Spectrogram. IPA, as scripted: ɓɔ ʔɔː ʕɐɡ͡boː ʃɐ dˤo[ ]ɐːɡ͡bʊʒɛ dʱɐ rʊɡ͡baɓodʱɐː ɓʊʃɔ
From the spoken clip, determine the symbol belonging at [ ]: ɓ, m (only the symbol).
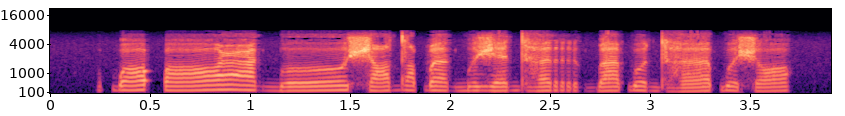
ɓ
